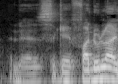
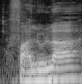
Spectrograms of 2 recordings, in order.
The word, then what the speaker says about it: Fadlullah: So there's Fadlullah is the normal one. Yeah. Fadlullah is another one.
